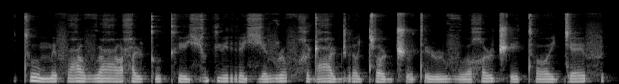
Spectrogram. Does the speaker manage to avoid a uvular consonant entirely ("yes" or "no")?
no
